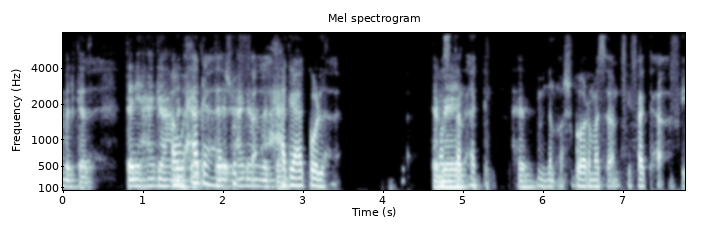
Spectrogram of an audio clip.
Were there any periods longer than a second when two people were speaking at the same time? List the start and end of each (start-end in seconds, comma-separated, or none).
1.4-2.9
